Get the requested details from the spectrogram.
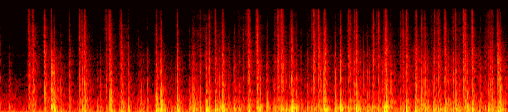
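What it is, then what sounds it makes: Latex balloon being tapped and rubbed. A medium orange latex balloon, inflated with air and hollow, is held in both hands while fingertips tap and rub its stretched surface. The result is a steady stream of soft, low, dull thumps mixed with faint rubbery rubbing, each tap dying away almost at once.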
